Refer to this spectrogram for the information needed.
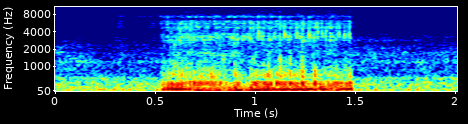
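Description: One loud, low, rumbling snore lasting about a second, against a quiet room; a dog snoring.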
